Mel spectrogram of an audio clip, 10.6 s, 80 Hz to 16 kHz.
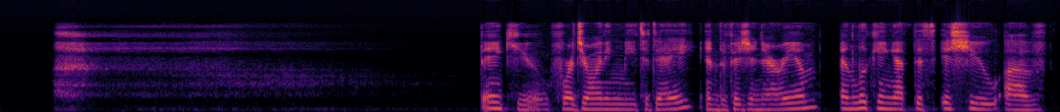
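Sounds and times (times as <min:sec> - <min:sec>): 
deep breath with long soft exhale: 0:00.5 - 0:04.0
speech: 0:04.8 - 0:10.5.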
